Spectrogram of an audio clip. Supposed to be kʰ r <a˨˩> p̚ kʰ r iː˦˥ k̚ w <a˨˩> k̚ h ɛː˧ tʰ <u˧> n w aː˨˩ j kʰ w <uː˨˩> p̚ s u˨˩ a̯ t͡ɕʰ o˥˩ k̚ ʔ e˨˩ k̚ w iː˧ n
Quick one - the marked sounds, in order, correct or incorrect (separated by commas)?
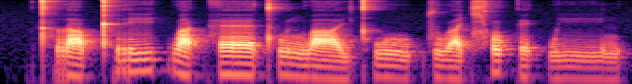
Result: correct, correct, correct, correct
